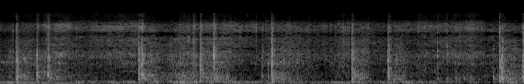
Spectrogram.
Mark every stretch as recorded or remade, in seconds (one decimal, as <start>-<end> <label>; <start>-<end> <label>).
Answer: 0.0-2.8 remade; 2.8-3.7 recorded; 3.7-5.2 remade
